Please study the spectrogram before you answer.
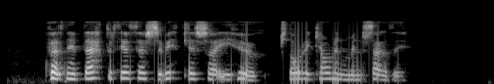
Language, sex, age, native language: Icelandic, female, 30-39, Icelandic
